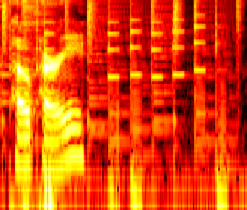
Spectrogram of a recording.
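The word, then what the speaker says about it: potpourri: making up words now it's pronounced po Purry I don't speak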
